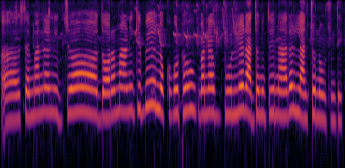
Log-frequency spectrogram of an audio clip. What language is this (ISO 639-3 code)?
ori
